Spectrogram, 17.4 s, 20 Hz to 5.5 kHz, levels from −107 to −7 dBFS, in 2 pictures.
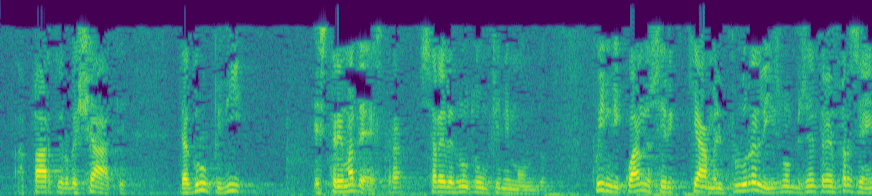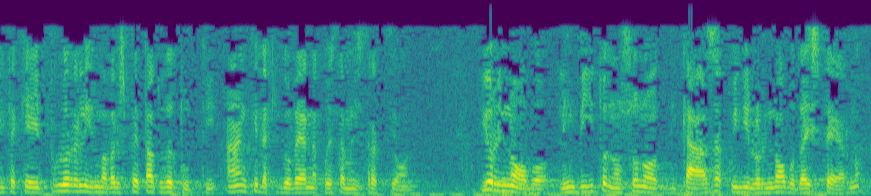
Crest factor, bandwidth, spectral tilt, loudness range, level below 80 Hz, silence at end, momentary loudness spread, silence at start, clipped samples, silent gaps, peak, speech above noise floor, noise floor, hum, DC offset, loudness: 18 dB; 5 kHz; -8 dB/octave; 2 LU; -40 dBFS; 0 s; 11 LU; 0.1 s; under 0.1%; none; 0 dBFS; 23 dB; -40 dBFS; none; under 0.1%; -18 LUFS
